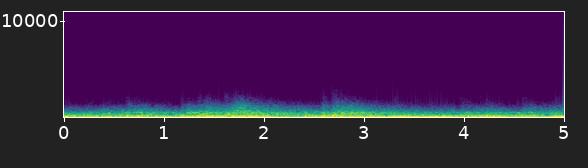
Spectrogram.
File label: PRC CBD, Orch Bs Drum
